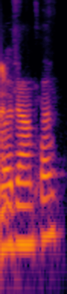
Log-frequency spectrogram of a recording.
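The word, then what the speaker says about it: Ulla Johnson: Ula Johnson. That's how you pronounce it. It's Ula.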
